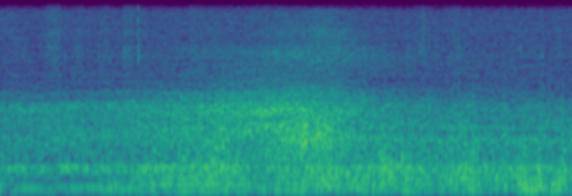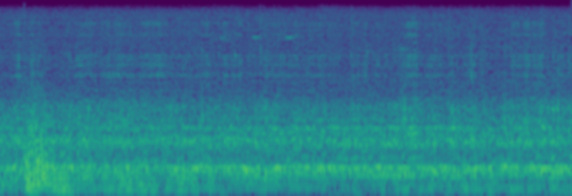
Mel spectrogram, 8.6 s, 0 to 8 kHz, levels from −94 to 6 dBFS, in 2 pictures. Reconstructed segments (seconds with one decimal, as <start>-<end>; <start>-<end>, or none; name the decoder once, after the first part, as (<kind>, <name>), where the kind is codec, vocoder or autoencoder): 0.0-6.8 (vocoder, Vocos); 7.4-8.6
